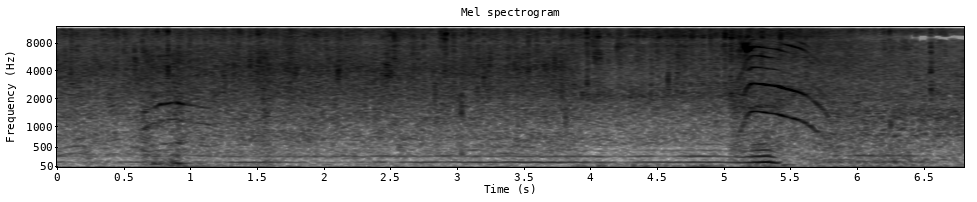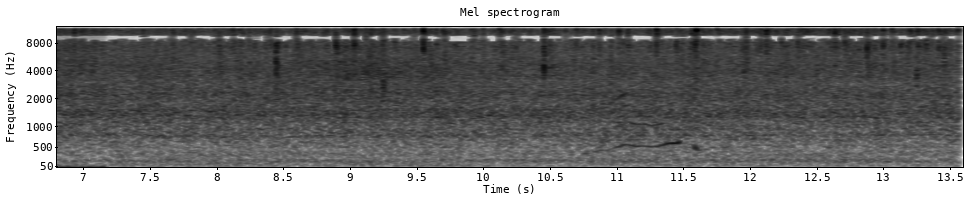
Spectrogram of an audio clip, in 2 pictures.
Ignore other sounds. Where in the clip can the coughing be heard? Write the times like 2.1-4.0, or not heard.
not heard.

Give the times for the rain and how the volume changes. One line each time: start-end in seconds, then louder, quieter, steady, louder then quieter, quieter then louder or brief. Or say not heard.
0.0-13.5 steady.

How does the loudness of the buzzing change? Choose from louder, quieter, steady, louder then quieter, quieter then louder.
louder.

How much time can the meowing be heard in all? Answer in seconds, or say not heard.
4 s.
